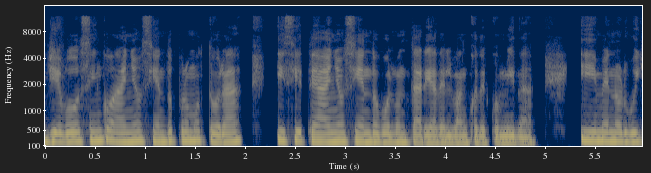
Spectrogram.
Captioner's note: foreign language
